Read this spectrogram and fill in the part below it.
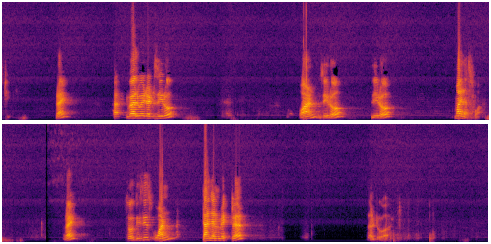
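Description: An elderly man lectures calmly through a microphone.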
